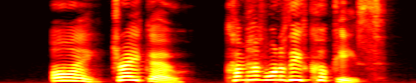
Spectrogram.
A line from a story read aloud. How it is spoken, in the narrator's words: shouted the Weaselet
